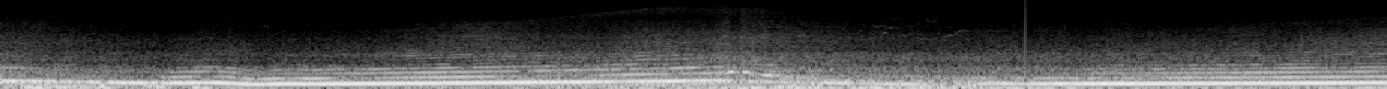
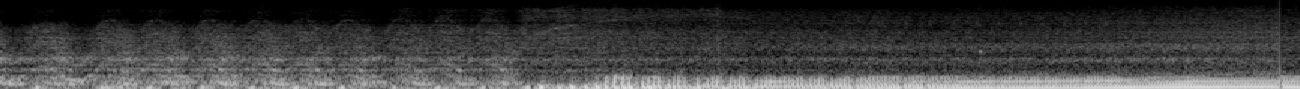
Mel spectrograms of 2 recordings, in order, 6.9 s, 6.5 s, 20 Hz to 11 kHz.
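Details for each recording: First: Forged RB25DET R33 Skyline (about 550hp) on a test drive after its hydraulic lifters were cleaned and re-bled: revs climb and drop smoothly through gear changes with no valvetrain tick. The previous lifter tick is gone; normal running. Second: Built 550HP R33 Skyline RB25DET cold start after cleaning and bleeding the hydraulic lifters: about three seconds of cranking, then a rough idle with bad lifter ticking, expected to settle; ticking was gone after a test drive.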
